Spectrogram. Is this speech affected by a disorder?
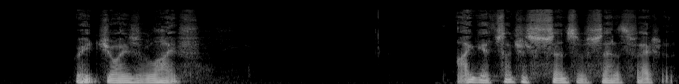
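Yes: progressive supranuclear palsy; degenerative, specialized form of Parkinson's; diagnosed about a year ago, cannot stand up, eyesight, vision and handwriting badly worsened.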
